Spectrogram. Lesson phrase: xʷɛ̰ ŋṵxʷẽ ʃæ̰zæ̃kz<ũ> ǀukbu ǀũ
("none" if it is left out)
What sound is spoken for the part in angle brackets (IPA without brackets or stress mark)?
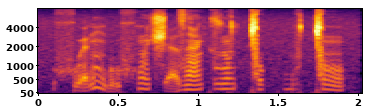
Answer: ũ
